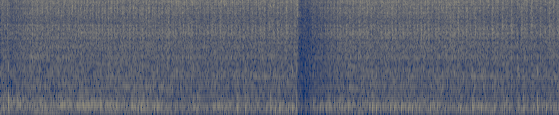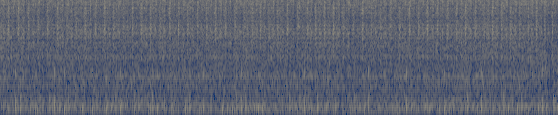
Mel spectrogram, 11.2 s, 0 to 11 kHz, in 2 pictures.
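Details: 1972 Triumph Tiger 650 twin, which would not stay idling, after the Amal carburetor was cleaned and the points regapped to 15 thou. Now a brisk, fairly even patter with a brief dip near three seconds, then steady; it is on its way to idling properly again.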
